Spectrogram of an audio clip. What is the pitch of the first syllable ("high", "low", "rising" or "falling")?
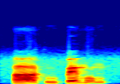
falling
